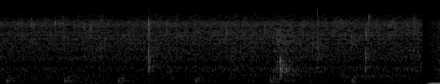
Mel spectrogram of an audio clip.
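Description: Onion fries in a pan for a pointed gourd (potol) bhorta, a soft, steady sizzle close by with occasional light crackles and stirring clinks, no voices.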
